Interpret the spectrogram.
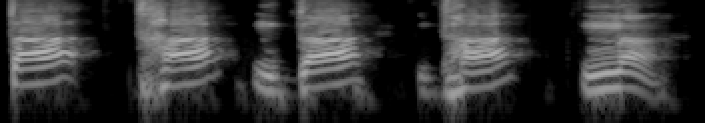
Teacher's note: दांतों के साथ इसका उच्चार होता है, यानी कि जीभ और दांत इन दोनों के बीच में स्पर्श होता है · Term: दंत्य वर्ग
